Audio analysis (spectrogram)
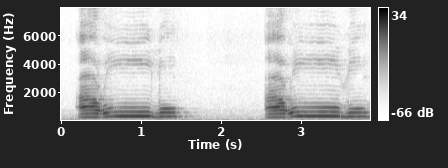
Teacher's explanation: پہلا حرف حمزہ ہے اور دوسرا حرف عین ہے۔ عین جو حلق سے نکلتا ہے اور حمزہ کو منہ سے نکالیں گے۔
